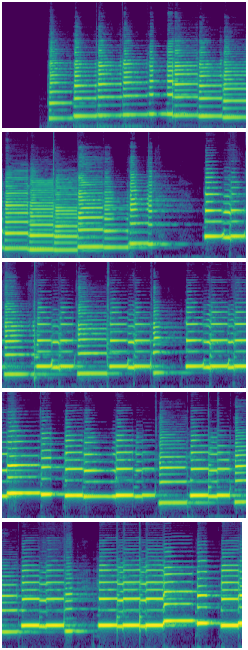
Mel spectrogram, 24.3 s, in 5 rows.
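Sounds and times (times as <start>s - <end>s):
clarinet: 0.9s - 24.3s.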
